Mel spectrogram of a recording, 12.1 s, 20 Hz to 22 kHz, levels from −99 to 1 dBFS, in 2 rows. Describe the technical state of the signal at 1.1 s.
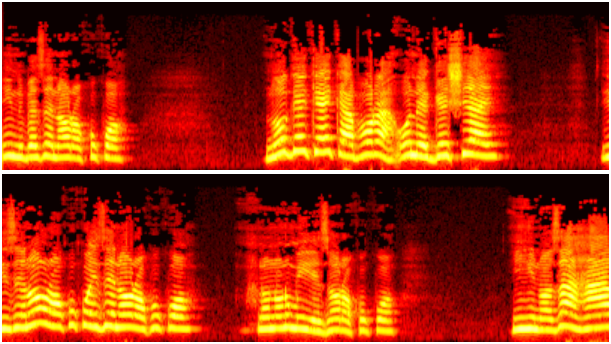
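At 1.1 s, as throughout the speech, the signal shows low-bitrate audio saved at a high bitrate: nothing sits above 16.5 kHz, and the smeared, swirly coding artefacts of a heavily compressed MP3 ride on the voice. This is likely an MP3 made at a low rate, around 48 kbit/s judging by the damage, and later re-encoded at a generous rate such as 192 kbit/s. The second pass kept the earlier losses and couldn't restore what was removed.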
